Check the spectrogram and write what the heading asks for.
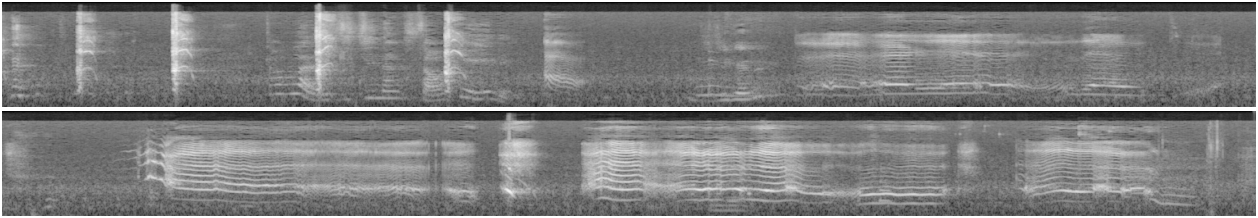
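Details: Infant girl makes a series of short, deliberate fake coughs mixed with babbling and high-pitched vocal sounds: voluntary (fake) cough.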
